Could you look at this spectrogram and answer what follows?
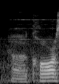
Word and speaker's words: QoR: QoR, that's pronounced as QoR.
